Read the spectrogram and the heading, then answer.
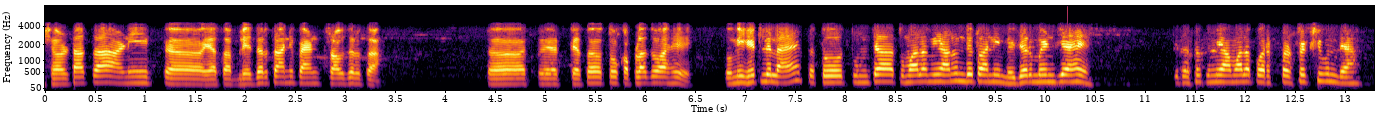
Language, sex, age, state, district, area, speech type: Marathi, male, 30-45, Maharashtra, Akola, urban, conversation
